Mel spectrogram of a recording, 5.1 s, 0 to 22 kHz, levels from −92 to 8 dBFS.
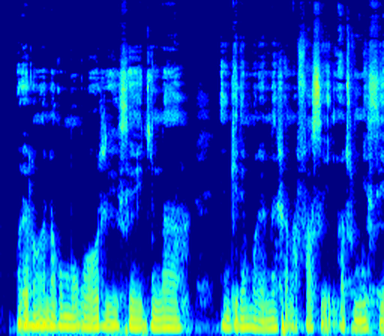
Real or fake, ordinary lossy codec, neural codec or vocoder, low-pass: real; none; none; none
